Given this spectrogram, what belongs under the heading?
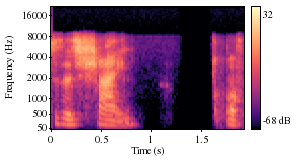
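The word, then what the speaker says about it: sinh: Some people call it shine. Some people call it cinch. Pronounce it. Okay. In this work they they pronounce it as shine of x.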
